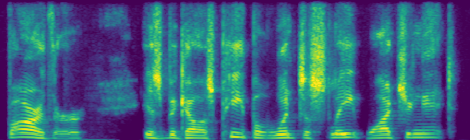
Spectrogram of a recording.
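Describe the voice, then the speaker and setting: A man's voice: fairly high pitch, moderate pace, no room sound. An older man in casual, rambling, opinionated talk about wrestling as a podcast commentator.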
